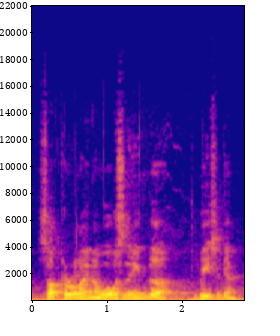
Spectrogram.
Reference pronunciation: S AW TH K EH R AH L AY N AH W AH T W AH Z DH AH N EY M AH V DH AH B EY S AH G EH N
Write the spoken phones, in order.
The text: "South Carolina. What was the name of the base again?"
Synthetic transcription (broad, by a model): S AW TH K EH R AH L AY N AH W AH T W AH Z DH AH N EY AH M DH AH B EY S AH G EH N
